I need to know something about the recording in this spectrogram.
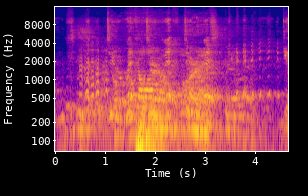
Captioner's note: chanting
